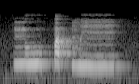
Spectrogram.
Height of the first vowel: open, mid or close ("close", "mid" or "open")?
close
